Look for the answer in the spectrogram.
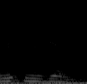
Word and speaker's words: Yi Jing: Yeah, that's the technical right, correct pronunciation, Yi Jing.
